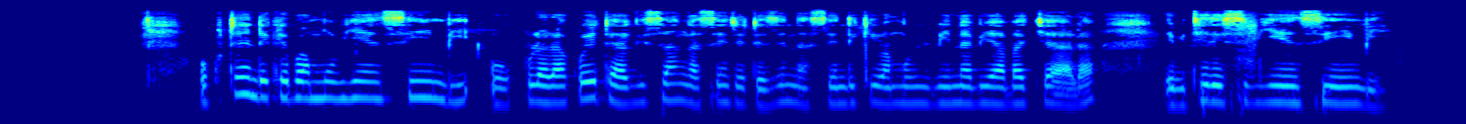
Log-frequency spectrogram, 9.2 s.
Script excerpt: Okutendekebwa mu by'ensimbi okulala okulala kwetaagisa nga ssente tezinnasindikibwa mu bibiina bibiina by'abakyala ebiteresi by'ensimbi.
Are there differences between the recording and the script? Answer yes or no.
yes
